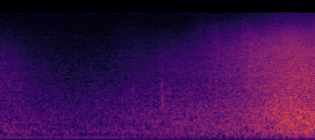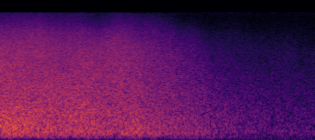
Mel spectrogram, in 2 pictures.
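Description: Waves wash and surge onto a shore.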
